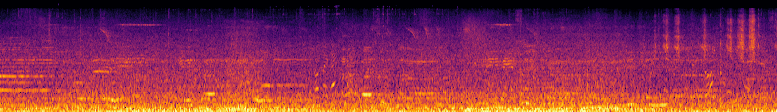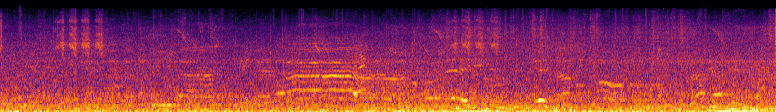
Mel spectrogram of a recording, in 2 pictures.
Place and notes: Sao Paulo, Praca da Sé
